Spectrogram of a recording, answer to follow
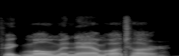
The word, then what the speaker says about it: sphygmomanometer: Blood pressure is measured with an instrument called a sphygmomanometer, pronounced sphygmomanometer.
